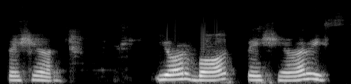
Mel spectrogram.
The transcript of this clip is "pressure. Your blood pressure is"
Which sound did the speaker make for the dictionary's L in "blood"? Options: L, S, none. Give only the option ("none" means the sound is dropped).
none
